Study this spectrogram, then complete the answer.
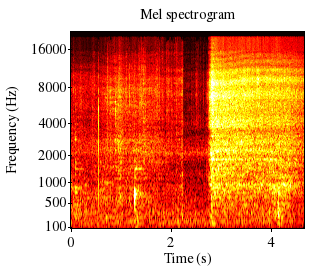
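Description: Moong dal bread toast frying on a pan, a steady sizzle with faint stirring clicks that swells suddenly into a loud, sustained hiss partway through.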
